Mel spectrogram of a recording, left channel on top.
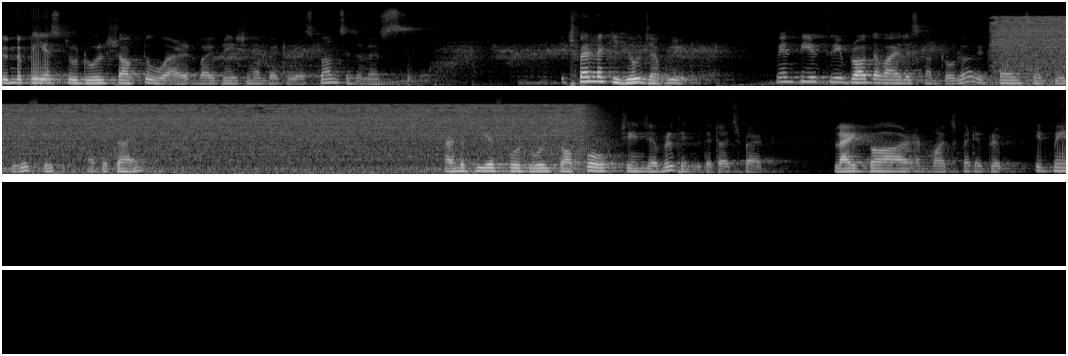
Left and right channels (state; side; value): silent; right; digital silence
